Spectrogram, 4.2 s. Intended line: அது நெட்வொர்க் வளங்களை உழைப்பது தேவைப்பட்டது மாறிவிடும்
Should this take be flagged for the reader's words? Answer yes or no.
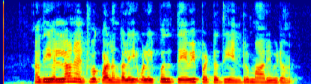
yes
